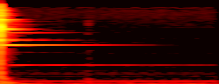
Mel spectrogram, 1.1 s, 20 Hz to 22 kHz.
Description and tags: Glass A pp
This sample is part of an instrument. This means the samples can easily be imported into your sampler of choice.This is an idiophone, a wine glass stroke with a iron bark (type of eucalypt)clap stick. This is only one glass, pitching was done by adding water,this also creates a pitch modulating effect, especially on lower FFnotes. Recording was done with Studio Projects B-1 condenser microphone. No processing.
instrument, pianissimo, struck, a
